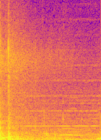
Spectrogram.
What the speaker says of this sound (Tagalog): Matapos ang misa, nagningning ang kalangitan sa fireworks display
